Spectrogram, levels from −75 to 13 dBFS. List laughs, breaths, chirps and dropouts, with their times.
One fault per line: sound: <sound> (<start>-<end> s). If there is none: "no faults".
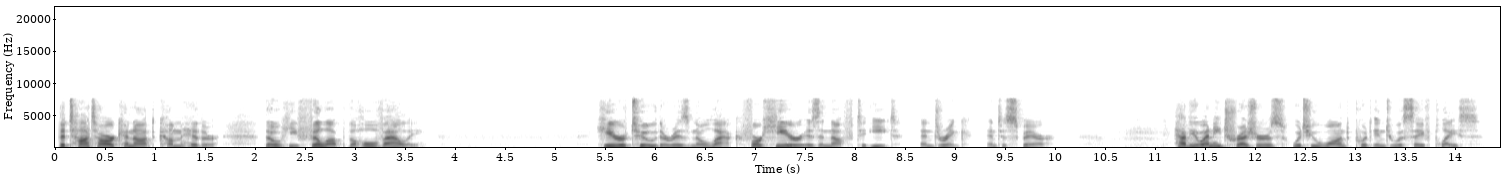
no faults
